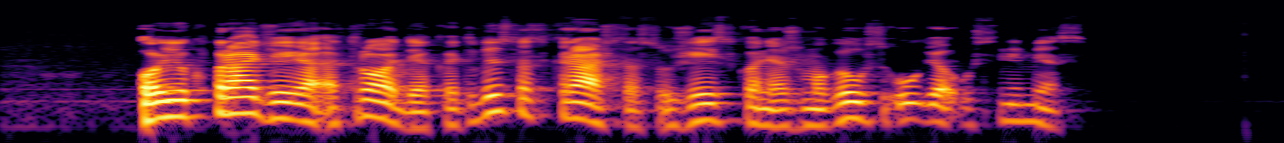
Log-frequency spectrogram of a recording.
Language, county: Lithuanian, Vilnius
